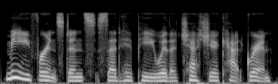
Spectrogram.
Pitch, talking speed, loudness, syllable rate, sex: 185 Hz, 215 wpm, -18 LUFS, 5.8 syllables/s, female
